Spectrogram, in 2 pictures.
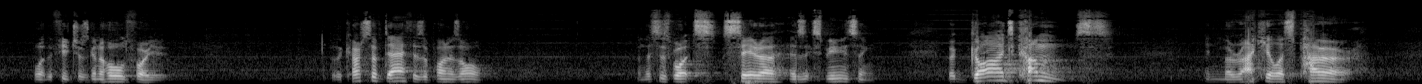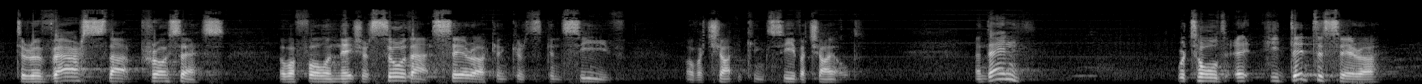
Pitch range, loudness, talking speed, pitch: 130-165 Hz, -18 LUFS, 125 wpm, 140 Hz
